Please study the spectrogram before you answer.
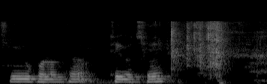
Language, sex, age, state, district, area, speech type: Odia, male, 18-30, Odisha, Nuapada, urban, spontaneous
